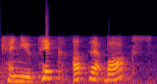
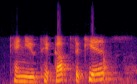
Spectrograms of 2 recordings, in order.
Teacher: the stress would fall on the particle element up because it's part of the phrasal verb to pick up · Pick being the verb, right? So we would place the stress on pick.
